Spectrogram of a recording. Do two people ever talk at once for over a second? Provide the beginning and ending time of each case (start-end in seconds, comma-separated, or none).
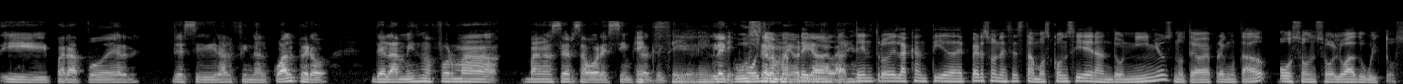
6.4-8.8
